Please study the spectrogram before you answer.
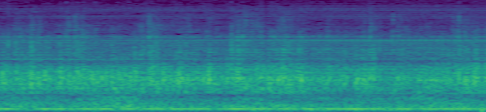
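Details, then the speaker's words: Newly installed water pump in a camper van starting to fill the lines during a leak test with the outlet valves closed: a steady low buzzing drone and even hum, running smoothly and normally. "Ahí empezó a cargar la bomba. Vamos a ver alguna fuga."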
